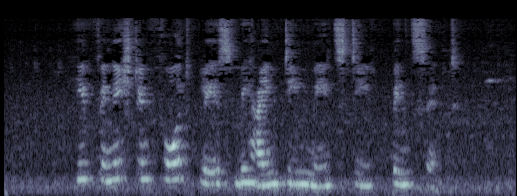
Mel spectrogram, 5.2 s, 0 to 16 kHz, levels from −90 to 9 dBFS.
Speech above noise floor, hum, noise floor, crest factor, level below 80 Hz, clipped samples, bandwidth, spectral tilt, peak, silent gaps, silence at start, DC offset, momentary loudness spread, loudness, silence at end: 25 dB; none; -48 dBFS; 20 dB; -56 dBFS; under 0.1%; 11.5 kHz; -4.5 dB/octave; -4 dBFS; none; 0.05 s; under 0.1%; 17 LU; -24 LUFS; 0.05 s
